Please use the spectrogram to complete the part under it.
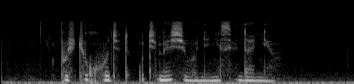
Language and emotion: Russian, neutral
